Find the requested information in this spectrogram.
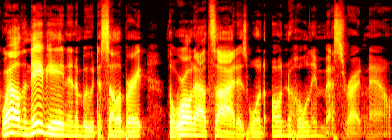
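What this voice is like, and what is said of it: Cool guy character voice. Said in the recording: “I imagine he sounds like that, like a cool guy. ... I gave him a cool guy voice.”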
